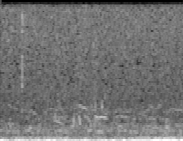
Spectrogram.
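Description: Faint, distant ducks quacking a few times across open water at the Nijkerker Nauw, heard from a dike, their calls thin and far off beneath a steady low rumble of wind.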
